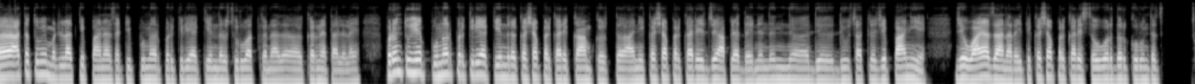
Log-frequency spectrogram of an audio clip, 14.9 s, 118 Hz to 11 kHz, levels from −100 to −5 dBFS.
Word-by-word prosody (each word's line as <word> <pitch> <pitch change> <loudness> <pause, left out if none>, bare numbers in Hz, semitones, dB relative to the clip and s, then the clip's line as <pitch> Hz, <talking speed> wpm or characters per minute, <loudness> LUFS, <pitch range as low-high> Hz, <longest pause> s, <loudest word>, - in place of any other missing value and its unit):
आता 180 +3 +7
तुम्ही 200 0 0
म्हटलात 165 -2 0
की 170 - -3
पाण्यासाठी 145 -1 -2
पुनर्प्रक्रिया 145 -1 -2
केंद्र 140 -1 -2
सुरुवात 140 0 0
करण्यात 135 0 -2
करण्यात 140 -2 -3
आलेला 125 0 -4
आहे. 130 - -6 0.4
परंतु 220 +3 +4
हे 220 0 +6
पुनर्प्रक्रिया 190 0 +2
केंद्र 170 0 0
कशाप्रकारे 155 -2 0
काम 145 -1 +3
करतं 135 +1 -3
आणि 140 +1 0
कशाप्रकारे 150 -1 0
जे 145 +2 -1
आपल्या 145 +2 -1
दैनंदिन 145 +2 -2
अ, 140 -1 -2
दिव 140 0 -2
दिवसातलं 145 0 -3
जे 155 - +3
पाणी 155 0 +4
आहे, 125 - -3 0.4
जे 160 - +4
वाया 160 +2 +7
जाणार 140 -2 +4
आहे, 135 0 -1
ते - - -1
कशाप्रकारे 160 -2 0
संवर्धन 155 +3 0
करून 150 -1 -2
त्याचा 145 -2 -6
युस - - -33
150 Hz, 160 wpm, -22 LUFS, 140-160 Hz, 0.4 s, आता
